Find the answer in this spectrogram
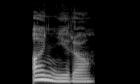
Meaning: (adverb) so much, that much, so; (pronoun) sublative singular of annyi
- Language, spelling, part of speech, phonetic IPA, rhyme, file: Hungarian, annyira, adverb / pronoun, [ˈɒɲːirɒ], -rɒ, Hu-annyira.ogg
